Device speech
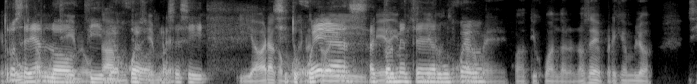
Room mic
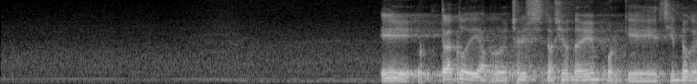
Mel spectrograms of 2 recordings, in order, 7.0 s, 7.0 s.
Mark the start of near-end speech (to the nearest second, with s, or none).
4 s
